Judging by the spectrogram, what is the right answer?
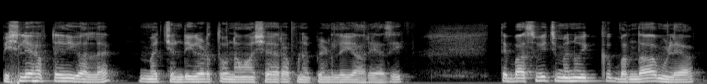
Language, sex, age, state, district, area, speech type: Punjabi, female, 30-45, Punjab, Shaheed Bhagat Singh Nagar, rural, spontaneous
